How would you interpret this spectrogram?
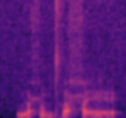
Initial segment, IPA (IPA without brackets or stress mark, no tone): l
